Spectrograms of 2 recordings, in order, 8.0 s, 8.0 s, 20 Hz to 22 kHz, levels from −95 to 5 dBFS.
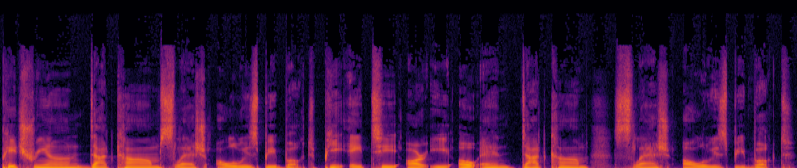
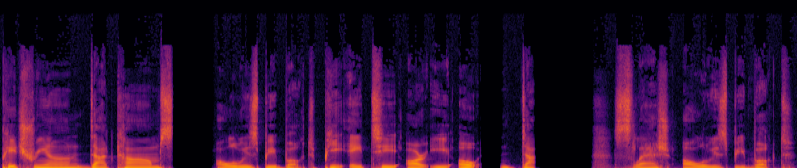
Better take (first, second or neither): first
